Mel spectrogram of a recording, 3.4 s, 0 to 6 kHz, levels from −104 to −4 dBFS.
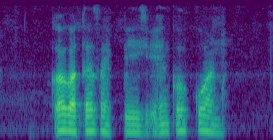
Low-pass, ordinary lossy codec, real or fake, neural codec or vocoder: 5.4 kHz; none; real; none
